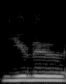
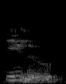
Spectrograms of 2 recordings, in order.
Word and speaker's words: Yilu: because there's like the forms have names like Yulu and Erlu. Is that the difference between like doing it the slow, soft versus more martial? Yes, basically, yes. Okay. So ilu forms, it's pronounced ilu, Mhm.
